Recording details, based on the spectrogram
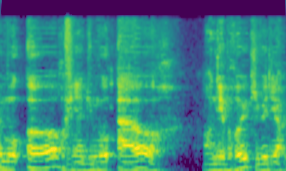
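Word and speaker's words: אור: En plus, ce mot, il se prononce autrement, il se prononce aour aussi, comme amour.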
